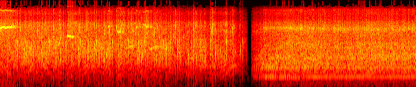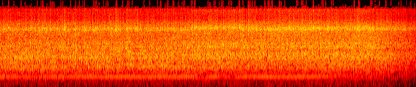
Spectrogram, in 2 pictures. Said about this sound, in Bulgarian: плесна менче с вода пред новия камион и той измина първите си няколко метра в училищния двор, подкаран от един от преподавателите в школото.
